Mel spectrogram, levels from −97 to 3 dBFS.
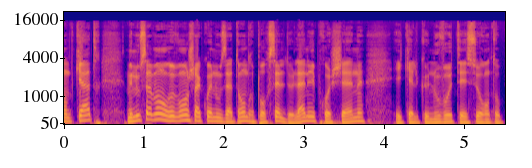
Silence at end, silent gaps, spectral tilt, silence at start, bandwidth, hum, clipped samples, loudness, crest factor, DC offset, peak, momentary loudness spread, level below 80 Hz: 0 s; none; -3.5 dB/octave; 0 s; 15.5 kHz; none; under 0.1%; -20 LUFS; 16 dB; under 0.1%; -6 dBFS; 9 LU; -38 dBFS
